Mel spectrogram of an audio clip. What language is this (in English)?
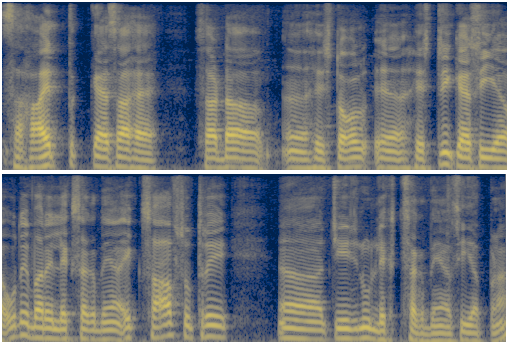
Punjabi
